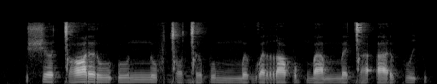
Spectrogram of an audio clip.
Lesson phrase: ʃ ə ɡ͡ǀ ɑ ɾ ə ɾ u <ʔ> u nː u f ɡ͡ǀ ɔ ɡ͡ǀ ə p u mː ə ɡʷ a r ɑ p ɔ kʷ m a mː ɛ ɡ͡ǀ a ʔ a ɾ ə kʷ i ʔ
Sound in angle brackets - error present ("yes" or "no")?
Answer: no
